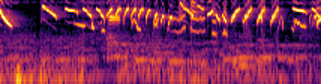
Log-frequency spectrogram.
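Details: Pleci, white-eye, heard in the wild: fast run of high slurred whistles and chirps, several notes per second, a lively twittering phrase with a short gap near the start.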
